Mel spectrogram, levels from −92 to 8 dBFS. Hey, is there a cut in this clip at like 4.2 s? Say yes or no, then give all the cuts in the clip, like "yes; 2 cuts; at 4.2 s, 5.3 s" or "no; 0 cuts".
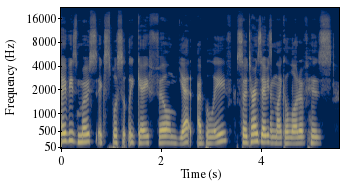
yes; 1 cut; at 4.2 s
